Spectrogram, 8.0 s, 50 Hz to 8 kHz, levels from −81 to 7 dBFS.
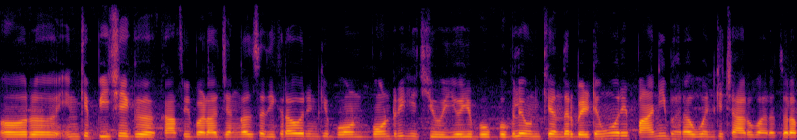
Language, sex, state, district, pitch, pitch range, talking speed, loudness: Hindi, male, Chhattisgarh, Bilaspur, 135 Hz, 130-145 Hz, 250 wpm, -17 LUFS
